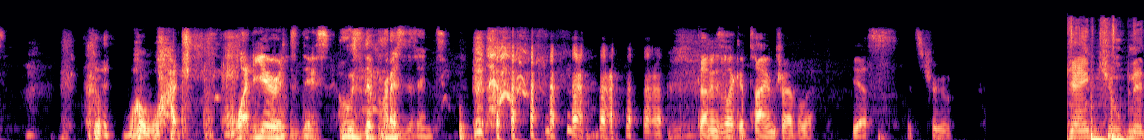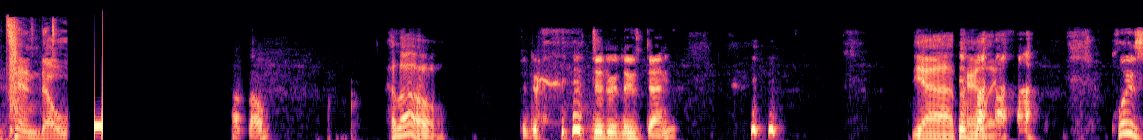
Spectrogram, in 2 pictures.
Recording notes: Recorded on Google Hangouts On Air live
